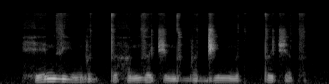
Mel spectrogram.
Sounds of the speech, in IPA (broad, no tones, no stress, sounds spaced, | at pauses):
h e n z i m b ə d tː ə h ɐ n z ə t͡ʃ ə n d ə b ɐ d d͡ʒ i nː ɐ t͡s tː ə t͡ʃ ɐ t͡s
